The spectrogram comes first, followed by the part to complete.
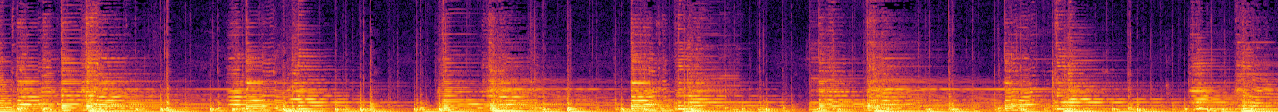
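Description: Instrumental Greek music with Eastern influences: plucked string instruments with a bright, banjo-like twang, as of the cümbüş and sitar, over hand drums in a steady pulse of deep strokes.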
